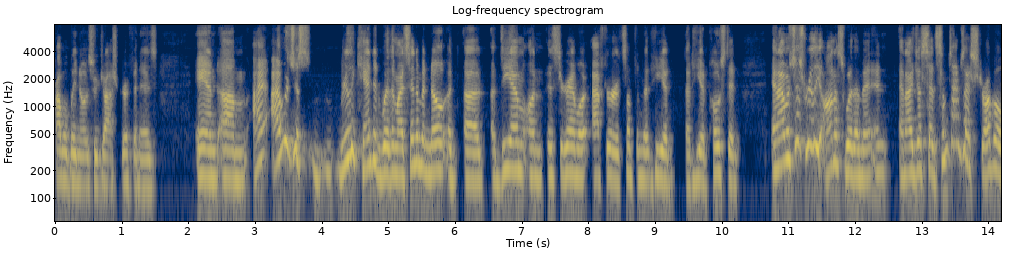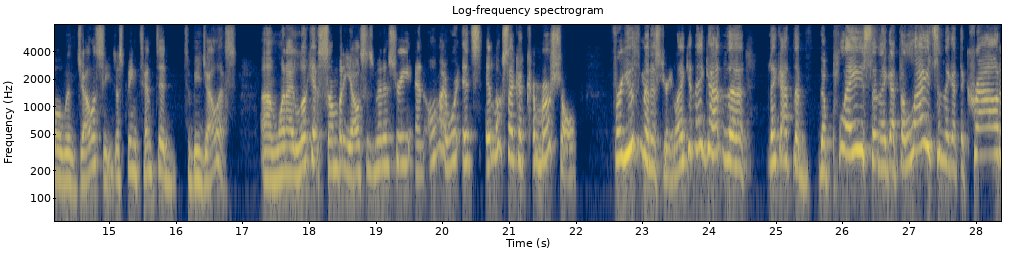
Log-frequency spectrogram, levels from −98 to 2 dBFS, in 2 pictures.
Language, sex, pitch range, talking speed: English, male, 165-225 Hz, 215 wpm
